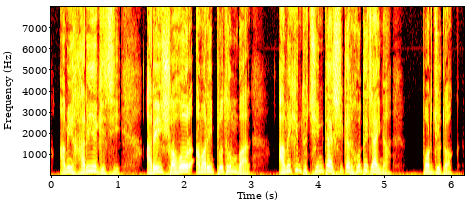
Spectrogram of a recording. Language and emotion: Bengali, fearful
